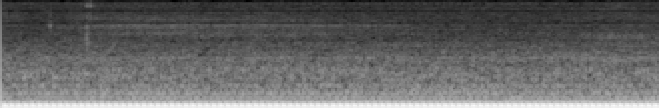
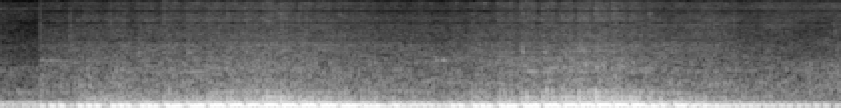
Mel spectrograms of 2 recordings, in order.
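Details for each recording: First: Mini Cooper cold start the next morning after limp mode the night before; steady, even low rumble with no knocks, misses or rattles, running totally fine, though the owner expects limp mode to return after a restart. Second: Mini Cooper in limp mode after a restart; near-perfect idle with a very slight waver, and the engine revs up cleanly and smoothly with a deep note and no misfire or stumble, so the cause remains unclear.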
